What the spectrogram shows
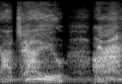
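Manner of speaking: whispering really loudly. A suspicious character confides his doubts about a dwarven lady, in a loud stage whisper. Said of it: "whispering really loudly".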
